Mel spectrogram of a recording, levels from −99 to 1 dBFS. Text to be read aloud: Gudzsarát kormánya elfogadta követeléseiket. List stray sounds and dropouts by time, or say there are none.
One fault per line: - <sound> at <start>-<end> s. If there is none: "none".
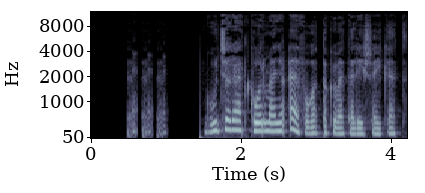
- laugh at 0.5-1.0 s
